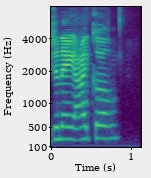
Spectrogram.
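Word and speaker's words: Jhené Aiko: How do you say her name? Janae Aiko? Mm-hmm. Yeah. – There you go.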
